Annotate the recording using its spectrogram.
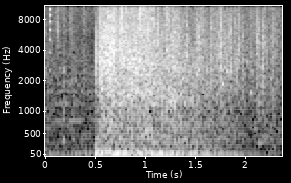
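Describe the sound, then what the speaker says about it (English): A grenade explosion in the XCOM Enemy Unknown video game: one loud, sudden deep boom that hits hard and rumbles away over about two seconds, with no talk. "throw a grenade here."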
